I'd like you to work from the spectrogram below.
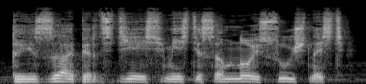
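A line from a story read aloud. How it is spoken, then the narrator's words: Sudden weak voice. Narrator (Russian): неожиданно заговорил слабым голосом человек-тень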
